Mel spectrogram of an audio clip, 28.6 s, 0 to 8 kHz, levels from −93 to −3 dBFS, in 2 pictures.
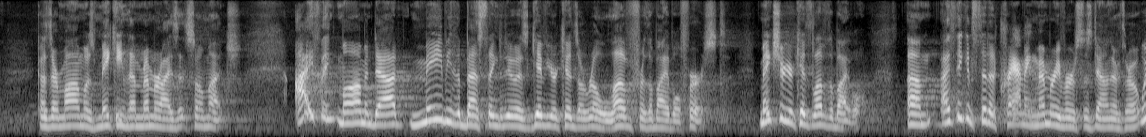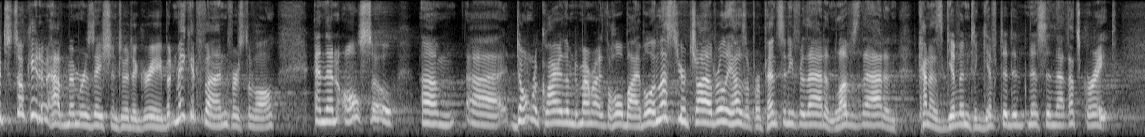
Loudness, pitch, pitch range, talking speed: -22 LUFS, 185 Hz, 160-215 Hz, 215 wpm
